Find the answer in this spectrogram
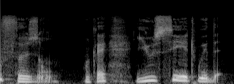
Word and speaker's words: faisons: a surprise, but then the most difficult thing that you should keep in mind is the way you will pronounce it, because you don't pronounce it E as normally you should, but you will pronounce it like E. Nous faisons, okay, it's really f, f, f, nous faisons, okay, you see it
